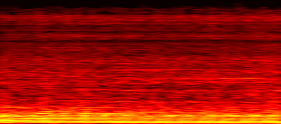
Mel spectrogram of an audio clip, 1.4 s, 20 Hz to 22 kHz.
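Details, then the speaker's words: MK4 VW GTI idling after camshaft sensor replacement: steady, even idle hum with smooth low rumble, no ticking or stumble; sounds right. "this is sounding good sounds right bro"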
